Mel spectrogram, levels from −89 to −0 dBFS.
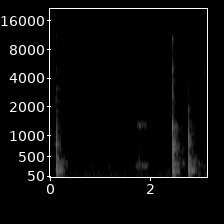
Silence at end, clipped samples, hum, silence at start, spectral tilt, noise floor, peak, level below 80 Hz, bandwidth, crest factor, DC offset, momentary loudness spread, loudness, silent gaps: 0.15 s; under 0.1%; none; 0.1 s; -5 dB/octave; -84 dBFS; -30 dBFS; -82 dBFS; 11.5 kHz; 32 dB; under 0.1%; 7 LU; -57 LUFS; none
